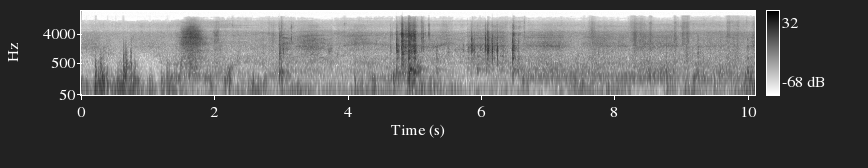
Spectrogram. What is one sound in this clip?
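A gloved hand scrapes and scoops loose sandy soil.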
